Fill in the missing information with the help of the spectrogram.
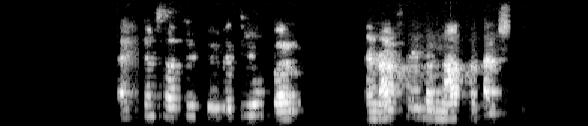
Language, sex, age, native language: Icelandic, female, 50-59, Icelandic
